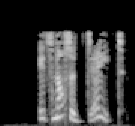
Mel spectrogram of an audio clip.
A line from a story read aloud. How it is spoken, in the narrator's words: exclaimed Arnold quickly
